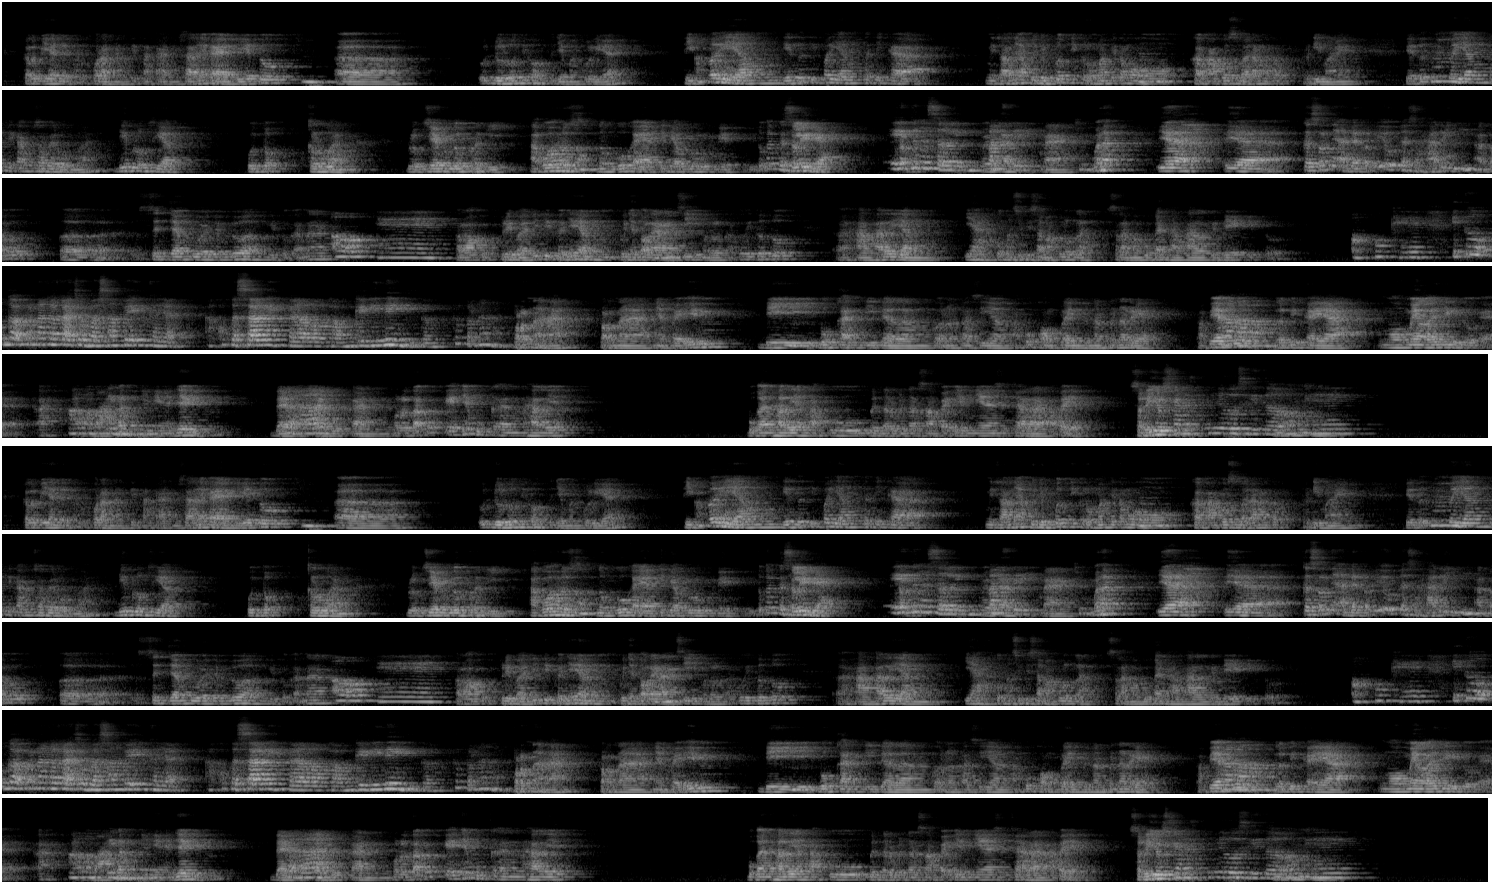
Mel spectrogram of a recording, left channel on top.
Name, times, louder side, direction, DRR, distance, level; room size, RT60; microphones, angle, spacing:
voice 1, 0.2-2.8 3.3-4.0 4.8-6.2 6.8-9.2 9.8-12.7 13.0-16.6 17.3-17.6 18.0-18.3 18.9-19.9 20.2-23.2 23.9-24.0 24.7-25.0 25.3-30.0 30.4-33.0 34.3-37.6 38.1-39.1 39.4-42.2 42.4-42.5 49.8-50.4 50.7-51.8 52.3-56.2 56.8-61.8 62.3-65.1 67.0-70.4 70.9-71.5 72.3-73.0, equal, 30° right, -6 dB, 0.8 m, -32 dB
voice 2, 6.9-7.3 11.3-11.6 14.3-14.6 18.2-18.3 20.6-20.8 23.7-25.2 26.7-26.9 29.4-29.6 33.1-34.2 36.3-36.5 43.3-46.4 46.7-49.7 51.2-51.3 52.6-52.8 56.9-57.4 60.3-61.2 62.4-62.8 71.3-73.0, equal, 15° left, -8 dB, 0.6 m, -31 dB
2.9 x 2.3 x 2.5 m, 0.86 s
head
